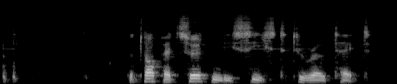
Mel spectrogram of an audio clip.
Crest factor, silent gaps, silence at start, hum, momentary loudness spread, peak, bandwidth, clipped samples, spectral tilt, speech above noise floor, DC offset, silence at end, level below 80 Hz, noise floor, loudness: 20 dB; none; 0.05 s; none; 12 LU; -8 dBFS; 10.5 kHz; under 0.1%; -4.5 dB/octave; 52 dB; under 0.1%; 0.3 s; -72 dBFS; -78 dBFS; -26 LUFS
